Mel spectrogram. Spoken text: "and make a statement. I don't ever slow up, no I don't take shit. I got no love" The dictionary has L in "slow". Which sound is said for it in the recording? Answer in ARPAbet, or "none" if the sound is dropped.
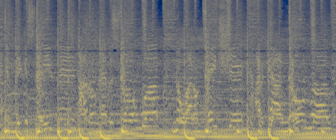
none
